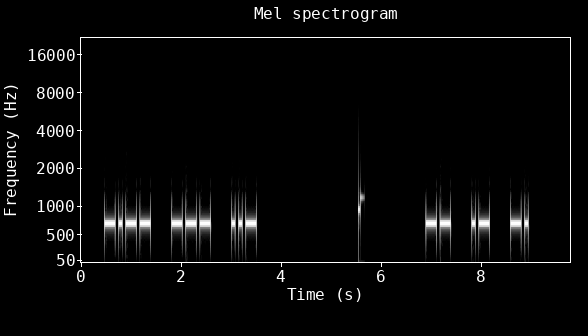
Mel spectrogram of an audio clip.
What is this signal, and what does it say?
Morse code, heard as a keyed tone, about 17 wpm, spaced as for 12 wpm, 700 Hz. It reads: YOU MAN
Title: 2x Character Spacing - Top 200 Words - 17wpm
